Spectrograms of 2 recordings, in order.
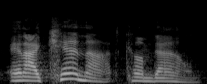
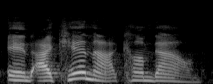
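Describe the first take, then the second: No difference in how they are said.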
